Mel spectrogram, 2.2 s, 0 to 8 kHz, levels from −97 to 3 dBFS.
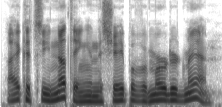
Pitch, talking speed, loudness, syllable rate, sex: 120 Hz, 295 wpm, -17 LUFS, 7.3 syllables/s, male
